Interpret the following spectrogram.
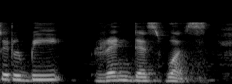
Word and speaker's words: rendezvous: For example, the word rendezvous, which is spelled Rendezvous. Normally, if you were to just read the letters and pronounce, it will be rendezvous. But we pronounce it rendezvous because it has been borrowed from French.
